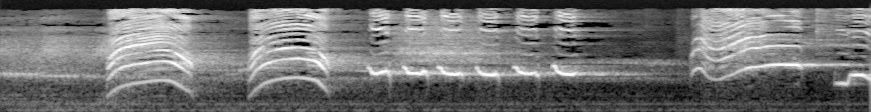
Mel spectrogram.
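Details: Masked laughingthrush song serving as a lure to get other birds singing: two loud arched whistles, then a rapid run of short clear whistled notes, a pause, and a rising whistle.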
